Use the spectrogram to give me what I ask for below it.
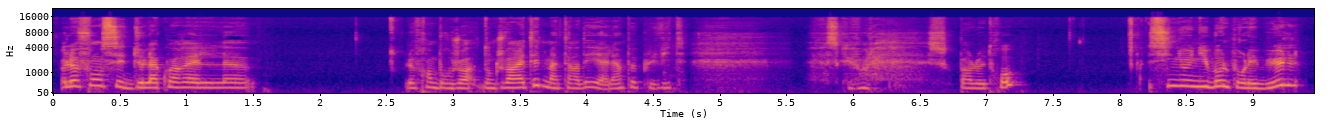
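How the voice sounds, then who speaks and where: A woman's voice: mid-range voice, brisk, long pauses, fairly bright tone. A young woman chatting casually about her finished coloring pages, rambling and correcting herself with lots of fillers. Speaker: coloring video creator. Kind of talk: casual show-and-tell chat.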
